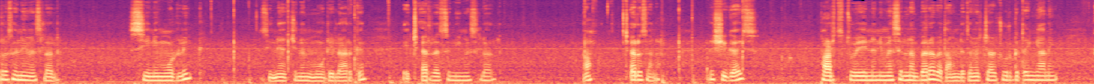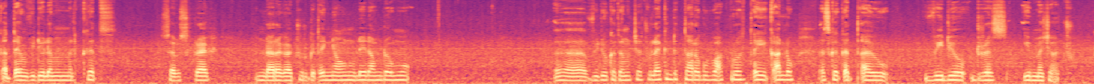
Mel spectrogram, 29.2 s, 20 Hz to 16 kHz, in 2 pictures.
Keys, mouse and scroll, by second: 3.2 shift+middle click, 3.9 middle click, 5.4 KP_1, 7.8 middle click, 9.1 shift+middle click, 10.0 middle click.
